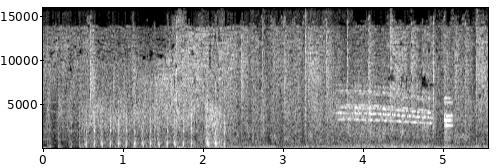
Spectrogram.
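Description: A video game Battlecopter attack in Advance Wars: a rapid rhythmic thudding of rotors or gunfire for about two seconds, then a sustained whooshing roar with a high metallic ring near the end.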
